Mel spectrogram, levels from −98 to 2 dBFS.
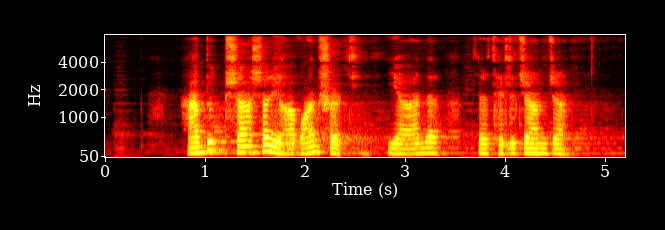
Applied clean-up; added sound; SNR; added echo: neural separator model SepFormer DNS4.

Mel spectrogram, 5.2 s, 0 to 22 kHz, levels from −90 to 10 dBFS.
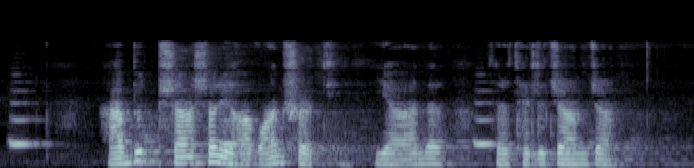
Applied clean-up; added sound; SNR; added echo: none; Brass instrument; 12 dB; reverberation time 0.7 s.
